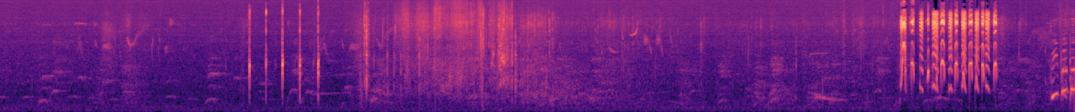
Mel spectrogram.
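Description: Outdoor ambience with faint scattered bird chirps. A few sharp clicks come about four seconds in, and near the end there is a loud rapid chattering rattle of about ten pulses a second, lasting about a second and a half.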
